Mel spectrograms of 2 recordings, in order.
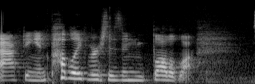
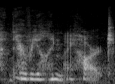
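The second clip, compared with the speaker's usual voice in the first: whispered confession; 6 dB quieter than usual. Real, not acted. Tearing up over fictional characters.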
